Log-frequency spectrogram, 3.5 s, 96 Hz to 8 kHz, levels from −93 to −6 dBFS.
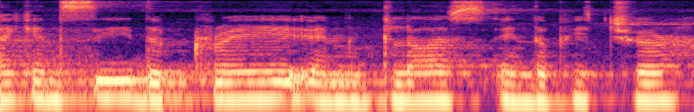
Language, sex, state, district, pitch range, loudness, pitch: English, male, Nagaland, Dimapur, 150-155 Hz, -12 LUFS, 150 Hz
